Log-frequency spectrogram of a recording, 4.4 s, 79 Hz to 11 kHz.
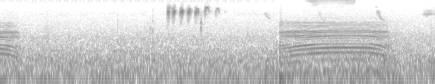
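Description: Cattle in Farming Simulator 25 give a drawn-out moo, clear and close, following a brief run of high chirping ticks over a steady insect-like background hum.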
